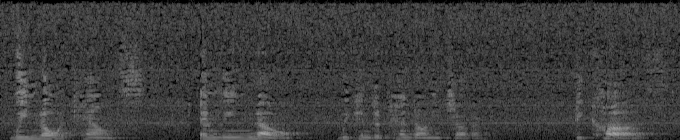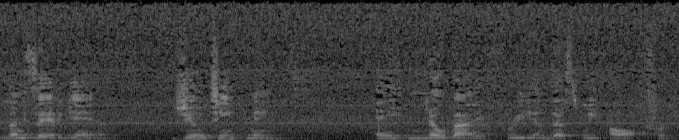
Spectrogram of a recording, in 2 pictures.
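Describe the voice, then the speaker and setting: Speaking at a fairly slow pace, a woman leaves long, frequent pauses, her fairly low pitch carrying lively intonation. Audible room echo surrounds her. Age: 60s. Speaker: event co-chair. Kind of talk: ceremonial speech.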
